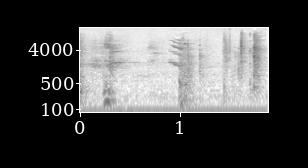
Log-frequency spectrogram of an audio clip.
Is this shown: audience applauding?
no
